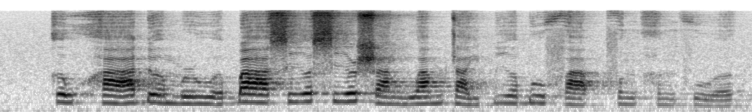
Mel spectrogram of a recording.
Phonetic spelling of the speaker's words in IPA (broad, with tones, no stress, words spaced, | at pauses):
kə˨˩w haː˨˩˦ɗəː˨˩mɹu˨˩˨ə̯ ɓaː˧si˧˥ə̯ si˧˥ə̯ʂa˨˩ŋ wa˧˥mʈa˨˩jɓi˧ə̯ɓu˧ faː˨˩p̚fə˨˩ŋ hə˨˩˦ŋfu˨˩˨ə̯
